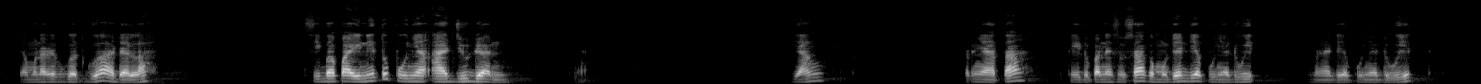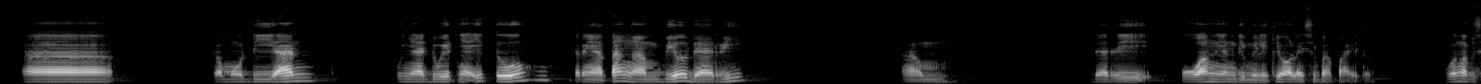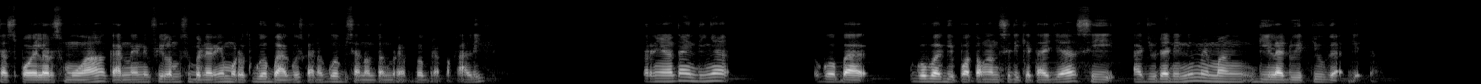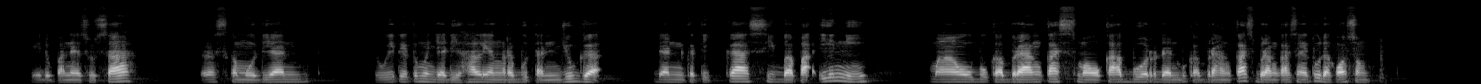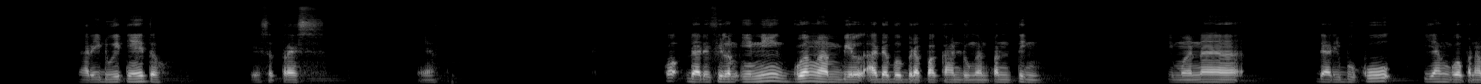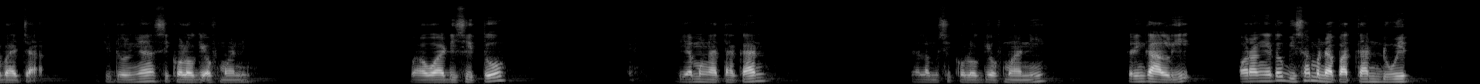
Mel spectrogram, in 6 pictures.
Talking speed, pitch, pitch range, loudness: 95 wpm, 110 Hz, 85-135 Hz, -24 LUFS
